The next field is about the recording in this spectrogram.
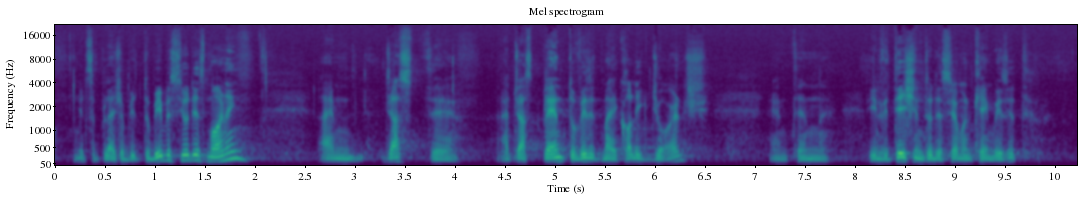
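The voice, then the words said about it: Brazilian accent with German roots. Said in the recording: “We are Brazilian, like George, from German descent, and there's the accent that the accent comes from”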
